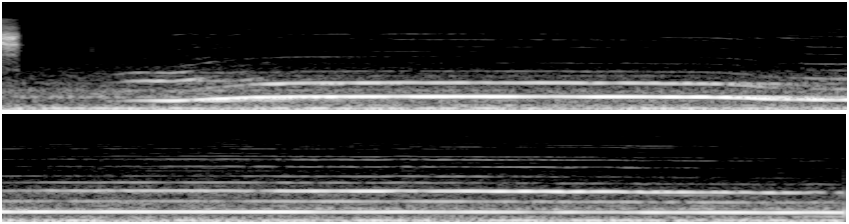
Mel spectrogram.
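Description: A long howl: it rises into a high held note, then drops to a lower held note about three seconds in and holds steady until the end.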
